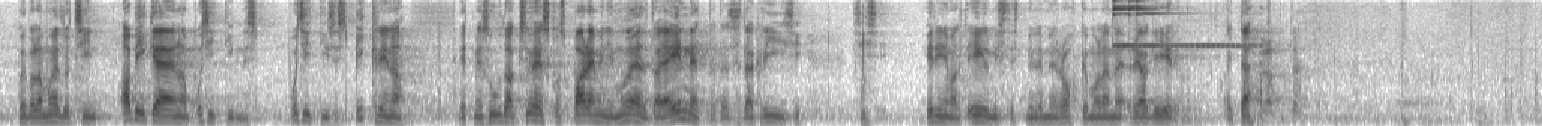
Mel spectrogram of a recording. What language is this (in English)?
Estonian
